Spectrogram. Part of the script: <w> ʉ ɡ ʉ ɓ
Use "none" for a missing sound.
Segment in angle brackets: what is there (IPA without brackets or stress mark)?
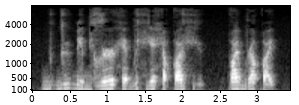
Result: b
